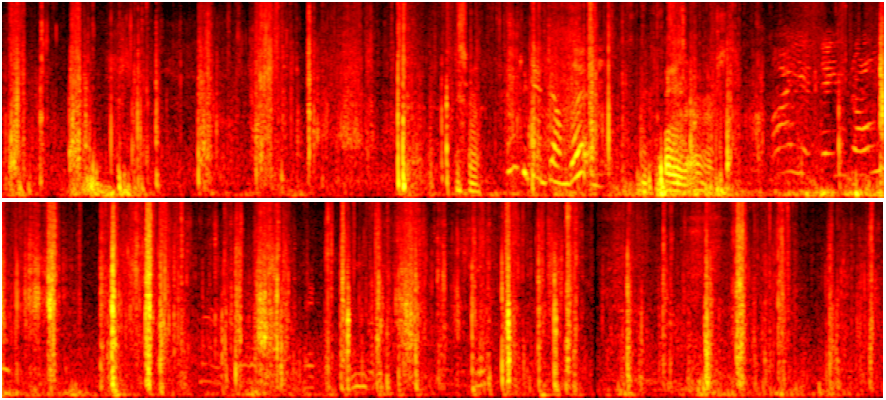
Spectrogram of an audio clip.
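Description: Footsteps crunch and scuff on rock and gravel.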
